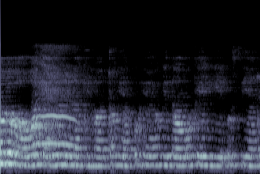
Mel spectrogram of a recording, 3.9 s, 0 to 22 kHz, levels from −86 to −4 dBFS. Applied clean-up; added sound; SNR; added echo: none; Gasp; 7 dB; reverberation time 0.7 s.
